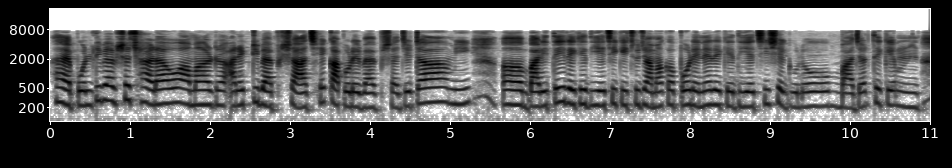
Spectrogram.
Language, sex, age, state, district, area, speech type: Bengali, female, 18-30, West Bengal, Darjeeling, urban, spontaneous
